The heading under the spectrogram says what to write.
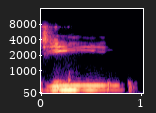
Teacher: جیم ناک میں آواز نہیں لے کے جانی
